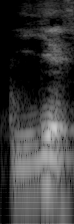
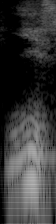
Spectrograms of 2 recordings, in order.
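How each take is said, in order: First: The vowel sounds like 'eh'. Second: The vowel sounds like 'ee'. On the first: The speaker calls it right. "we're going to say yes because E carries the sound of A" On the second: The speaker calls it wrong. "This is not yes because it is single E"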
